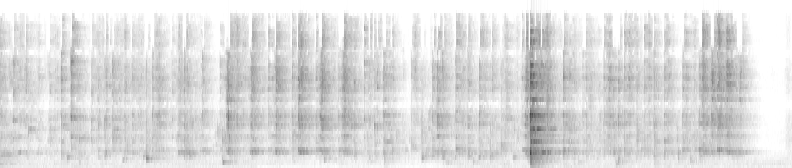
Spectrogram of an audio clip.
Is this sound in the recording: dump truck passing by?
no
